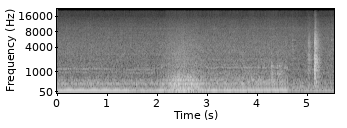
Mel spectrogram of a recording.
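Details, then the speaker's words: 1999 Jaguar 4.0 V8 after crank-no-start from bore wash; started once compression built up. Steady low, even idle hum with one smooth throttle blip settling cleanly: normal running. "so it seems to indeed be B wash that was the problem it started up it took a while to actually build the compression"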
